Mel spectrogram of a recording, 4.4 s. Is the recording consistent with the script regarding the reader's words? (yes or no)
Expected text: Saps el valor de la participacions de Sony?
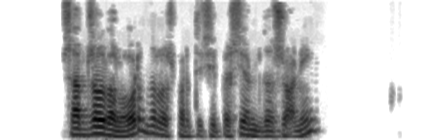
no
